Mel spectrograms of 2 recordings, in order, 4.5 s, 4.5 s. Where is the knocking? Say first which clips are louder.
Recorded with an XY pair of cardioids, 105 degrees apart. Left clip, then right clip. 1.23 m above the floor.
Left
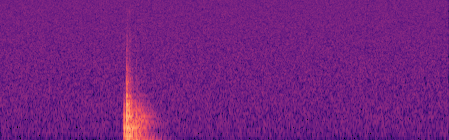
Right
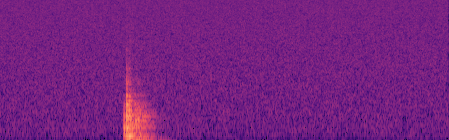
Left 4 dB; 40° left, 2 m.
